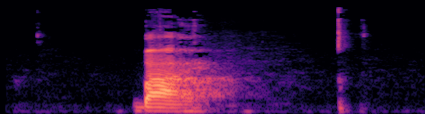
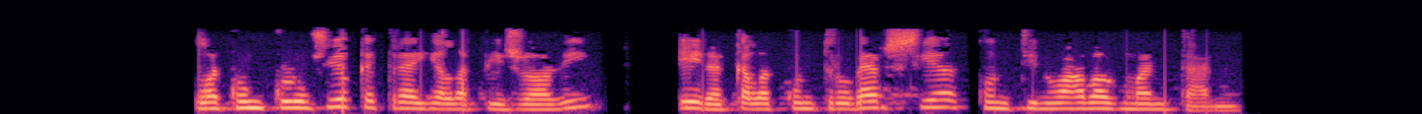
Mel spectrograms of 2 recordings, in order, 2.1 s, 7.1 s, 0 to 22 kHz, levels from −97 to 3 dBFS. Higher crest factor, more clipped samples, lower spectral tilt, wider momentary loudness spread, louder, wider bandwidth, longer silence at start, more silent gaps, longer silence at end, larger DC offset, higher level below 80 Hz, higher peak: first, 22 dB vs 16 dB; neither; about the same, -3.5 dB/octave vs -4.5 dB/octave; first, 23 LU vs 10 LU; about the same, -19 LUFS vs -17 LUFS; first, 16 kHz vs 8 kHz; second, 0.7 s vs 1 s; second, none vs 3.04-3.38 s, 4.85-4.89 s; second, 0.4 s vs 0.9 s; neither; second, -68 dBFS vs -56 dBFS; about the same, -2 dBFS vs -2 dBFS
